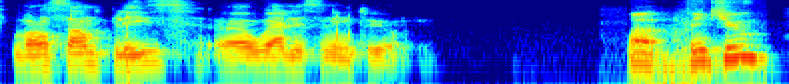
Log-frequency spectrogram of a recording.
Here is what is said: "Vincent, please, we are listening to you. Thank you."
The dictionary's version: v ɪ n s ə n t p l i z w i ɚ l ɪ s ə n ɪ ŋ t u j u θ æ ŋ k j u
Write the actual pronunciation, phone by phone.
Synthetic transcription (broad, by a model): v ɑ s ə p l i z w i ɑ l ɪ s ə n ɪ ŋ t u j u θ æ ŋ k j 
